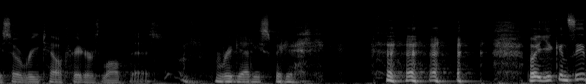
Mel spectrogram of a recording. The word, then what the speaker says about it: Rigetti: This one rhymes with spaghetti. So retail traders love this rigetti spaghetti.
